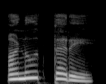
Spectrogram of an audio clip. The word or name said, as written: ಅಣೂತ್ತರೆ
